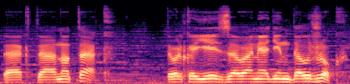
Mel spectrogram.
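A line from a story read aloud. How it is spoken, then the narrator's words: Menacing male voice. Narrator (Russian): недобрым голосом начал индейец Джо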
